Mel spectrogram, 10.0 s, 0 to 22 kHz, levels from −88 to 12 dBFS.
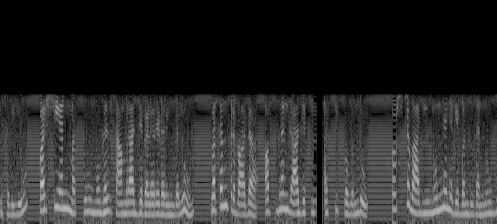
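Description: Speech clip, heavily damaged throughout by G.723.1 codec coding: a spectrogram shows nothing above 4 kHz and smeared consonant transients, and the sound is muffled and hoarse, fitting a 6.3 kbit/s stream. A DECT cordless phone buzz runs underneath, roughly 15 dB below the speech, appearing as a comb of 100 Hz harmonics from radio bursts every 10 ms. VoIP packet loss concealed by the speech codec occurs from 6.26 to 6.48 s, right after "ಮೊಘಲ್ ಸಾಮ್ರಾಜ್ಯಗಳೆರಡರಿಂದಲೂ ಸ್ವತಂತ್ರವಾದ ಅಫ್ಘನ್", and again from 7.85 to 7.96 s. At each point the decoder extrapolated from its last pitch and filter, lowering the gain frame by frame.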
